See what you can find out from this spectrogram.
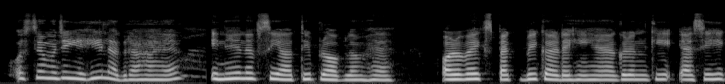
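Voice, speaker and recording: A woman reading as a male doctor explaining a diagnosis calmly. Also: a little high, natural voice. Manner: measured, explanatory.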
